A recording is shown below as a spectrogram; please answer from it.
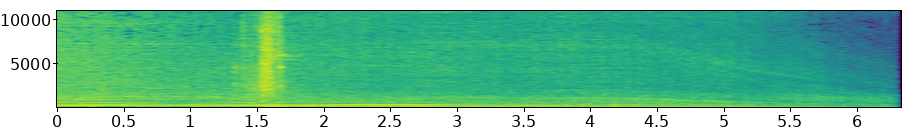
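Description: Motorboat engine running with a deep rumble, its pitch rising slowly as it speeds up, with a short sharp hiss about one and a half seconds in. It then fades out gradually toward the end.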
